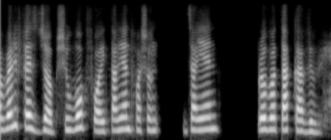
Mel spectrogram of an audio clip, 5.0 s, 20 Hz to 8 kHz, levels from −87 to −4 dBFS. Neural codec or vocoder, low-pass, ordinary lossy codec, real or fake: codec, 16 kHz, 0.3 kbps, FocalCodec; 7.2 kHz; none; fake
